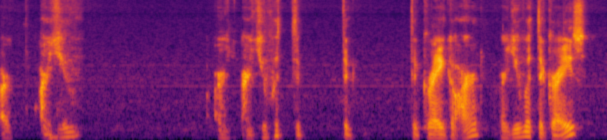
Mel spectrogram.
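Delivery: conspiratorial, leaning-in stage half-whisper. Voicing a watchman who leans in close to a player: half-whispering. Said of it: "leans in and whispers and is just like".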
